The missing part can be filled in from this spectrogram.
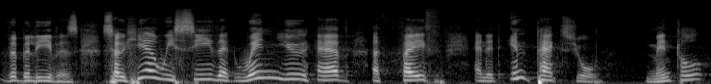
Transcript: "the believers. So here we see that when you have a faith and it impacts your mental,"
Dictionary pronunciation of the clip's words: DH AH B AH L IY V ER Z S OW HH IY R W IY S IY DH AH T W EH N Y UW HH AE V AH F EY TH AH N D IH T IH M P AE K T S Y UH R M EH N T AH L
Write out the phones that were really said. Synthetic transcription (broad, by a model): DH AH B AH L IY V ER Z S OW HH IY R W IY S IY DH AH T W EH N Y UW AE V AH F EY TH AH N IH T IH M P AE K T S Y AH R M EH N T L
